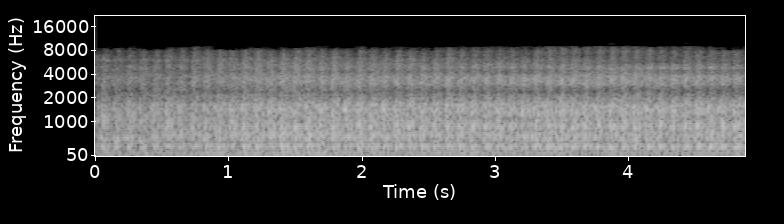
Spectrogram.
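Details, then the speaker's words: Toyota Prius engine cranked and running: lumpy, uneven chuff about three to four beats a second; injectors 1 and 2 have voltage but no activation signal, so two cylinders misfire. "tiene voltaje, pero no hay activación. Miren, completamente no hay activación. todo el tiempo no hay activación para este cilindro. El uno y el dos no están trabajando ahorita."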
